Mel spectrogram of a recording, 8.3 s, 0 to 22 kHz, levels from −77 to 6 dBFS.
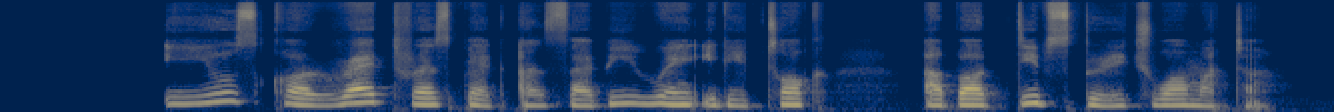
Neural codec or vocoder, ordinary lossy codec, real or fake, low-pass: autoencoder, 48 kHz, 32 numbers a frame, DAC-VAE, trained on Japanese speech; none; fake; none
